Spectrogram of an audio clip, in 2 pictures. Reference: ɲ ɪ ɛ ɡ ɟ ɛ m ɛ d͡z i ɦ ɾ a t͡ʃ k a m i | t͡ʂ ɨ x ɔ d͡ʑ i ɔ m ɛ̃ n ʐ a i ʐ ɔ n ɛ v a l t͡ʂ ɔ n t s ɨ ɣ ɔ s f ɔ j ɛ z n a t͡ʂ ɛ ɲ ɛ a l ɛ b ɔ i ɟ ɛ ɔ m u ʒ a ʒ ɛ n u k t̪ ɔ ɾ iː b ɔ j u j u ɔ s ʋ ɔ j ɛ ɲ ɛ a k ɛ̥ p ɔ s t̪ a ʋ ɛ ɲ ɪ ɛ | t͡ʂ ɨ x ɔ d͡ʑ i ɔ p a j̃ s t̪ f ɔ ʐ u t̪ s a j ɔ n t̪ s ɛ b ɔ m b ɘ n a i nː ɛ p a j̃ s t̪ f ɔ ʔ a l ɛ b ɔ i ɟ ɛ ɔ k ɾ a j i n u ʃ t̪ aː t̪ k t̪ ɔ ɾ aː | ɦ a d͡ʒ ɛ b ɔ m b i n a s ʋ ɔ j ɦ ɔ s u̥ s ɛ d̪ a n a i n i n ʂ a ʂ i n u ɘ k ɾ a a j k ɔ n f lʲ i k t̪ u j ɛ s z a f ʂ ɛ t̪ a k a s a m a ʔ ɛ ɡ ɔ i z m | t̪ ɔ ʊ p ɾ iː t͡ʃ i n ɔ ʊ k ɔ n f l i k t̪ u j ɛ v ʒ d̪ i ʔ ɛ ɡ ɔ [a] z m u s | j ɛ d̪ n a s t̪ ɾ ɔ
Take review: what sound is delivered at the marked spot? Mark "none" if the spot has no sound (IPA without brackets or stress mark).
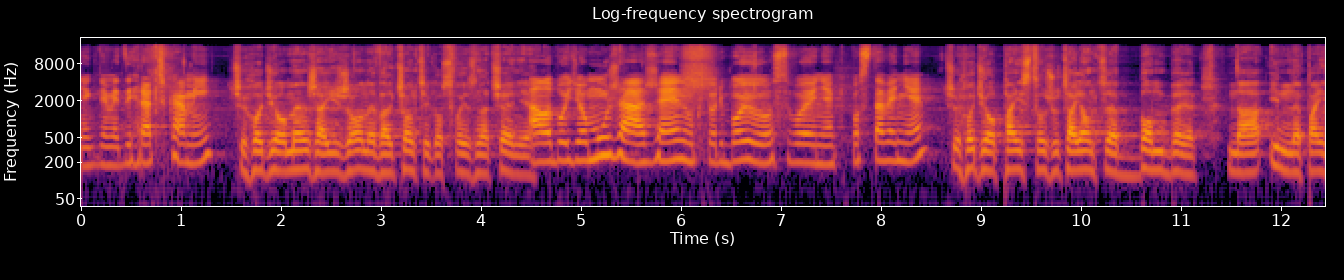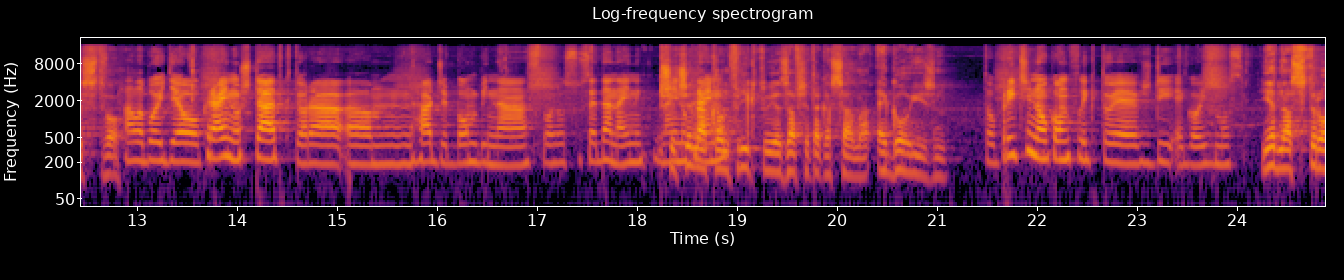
i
